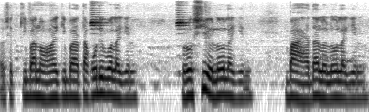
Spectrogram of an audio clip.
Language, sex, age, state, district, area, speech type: Assamese, male, 30-45, Assam, Morigaon, rural, spontaneous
